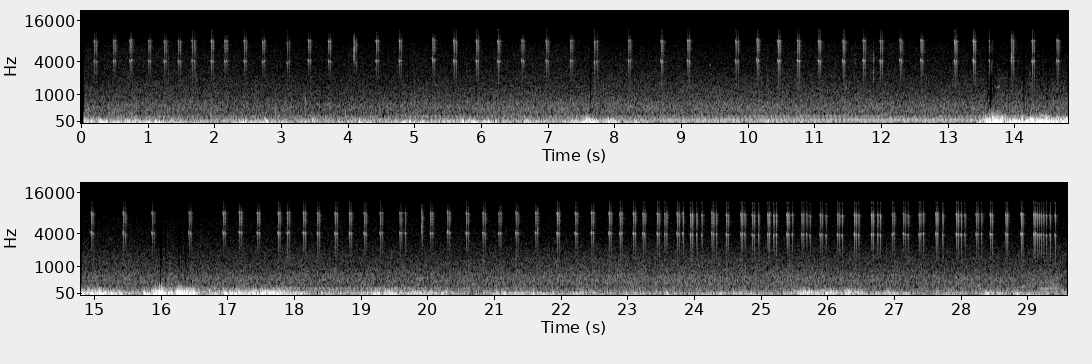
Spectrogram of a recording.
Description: Amazilia versicolor
Calls  recorded Aguara Ñu, Mbaracayú Biosphere Reserve, Departamento Canindeyú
